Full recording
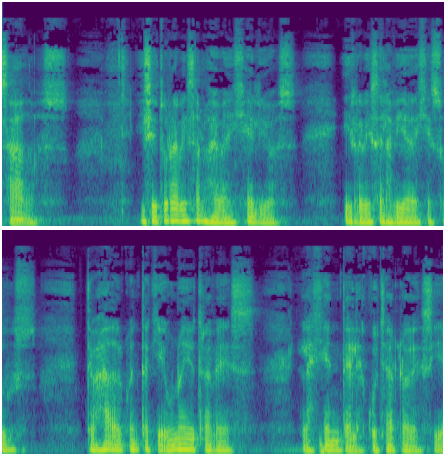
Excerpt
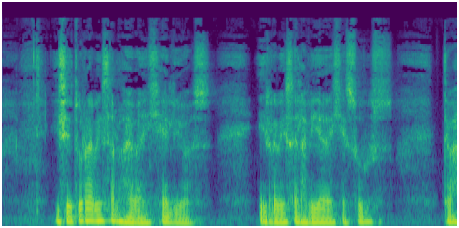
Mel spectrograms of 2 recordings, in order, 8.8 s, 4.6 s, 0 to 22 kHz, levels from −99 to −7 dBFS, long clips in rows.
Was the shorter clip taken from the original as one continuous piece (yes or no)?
yes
